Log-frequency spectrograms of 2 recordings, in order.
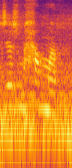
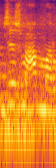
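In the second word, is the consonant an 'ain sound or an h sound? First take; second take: h; 'ain. First: The second word has a breathy h consonant. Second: The second word has a throaty 'ain consonant. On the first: The speaker calls it right. "on dit Djaj Mahammar. pas avec un trois, avec un H" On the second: The speaker calls it wrong. "On dit pas Djaj Mahammar"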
